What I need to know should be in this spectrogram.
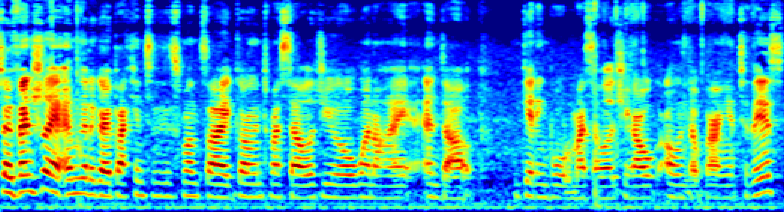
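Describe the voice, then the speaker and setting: A woman talks at a very fast pace. Her pitch is medium, with ordinary variation. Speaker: planner and journaling vlogger. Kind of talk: casual show-and-tell vlog. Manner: halting, filler-heavy.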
